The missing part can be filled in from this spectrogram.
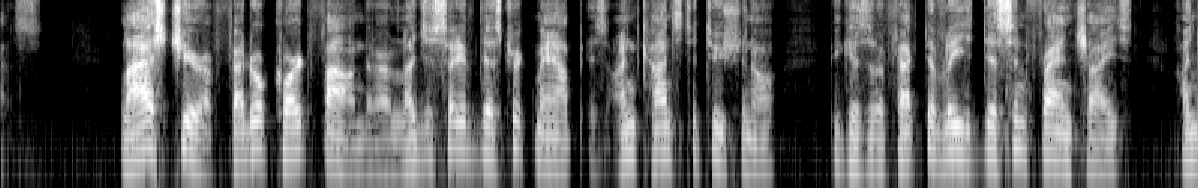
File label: Radio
